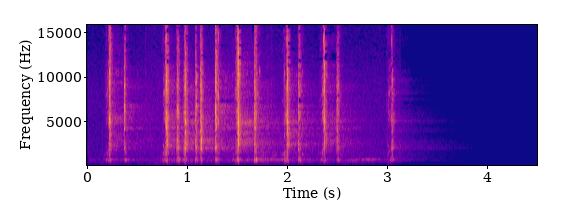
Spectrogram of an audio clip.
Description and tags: Short quick snips with metal scissors.
Recordists Peter Brucker / recorded 4/15/2018 / condenser microphone / scissors
metal, office, scissors, short, supplies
